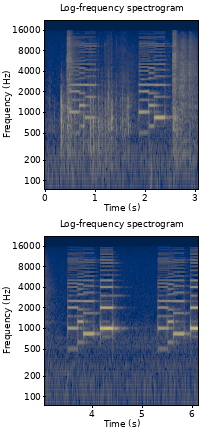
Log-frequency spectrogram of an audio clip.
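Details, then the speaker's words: Generic RC ESC powered up with the throttle stick left high and not lowered in time: clear electronic beep tunes in repeating groups with no motor running, as the ESC enters programming mode. "okay so now it's gone into program mode and all these beeps are telling you different things that are going to change"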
